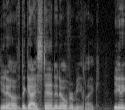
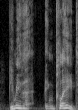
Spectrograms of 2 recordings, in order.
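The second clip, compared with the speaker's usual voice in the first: loud, high-pitched screaming; 12 semitones higher than usual. Retelling a dream where the chef screams for a plate: imitating a screaming chef. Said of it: "the chef is screaming at me".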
